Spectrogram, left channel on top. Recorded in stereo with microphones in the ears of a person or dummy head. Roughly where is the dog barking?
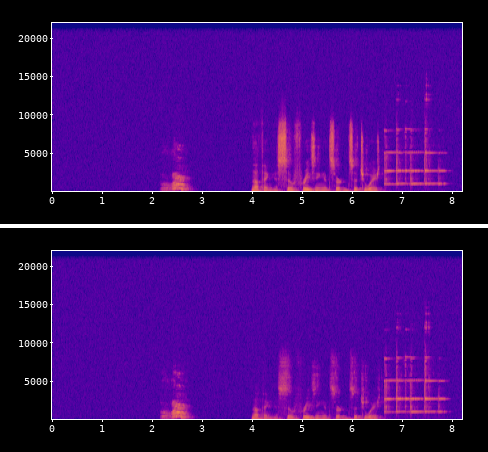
Centre.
